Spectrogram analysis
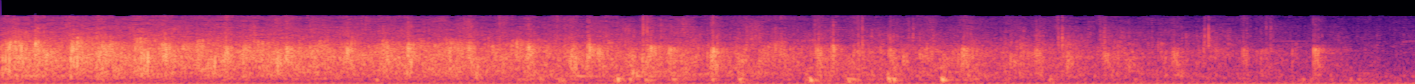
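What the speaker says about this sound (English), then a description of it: "Please, a round of applause for His Excellency the President." Audience applause for the President at a formal Kenyan state address, a broad roar of clapping that starts loud and gradually thins and fades toward the end, with scattered individual claps.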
